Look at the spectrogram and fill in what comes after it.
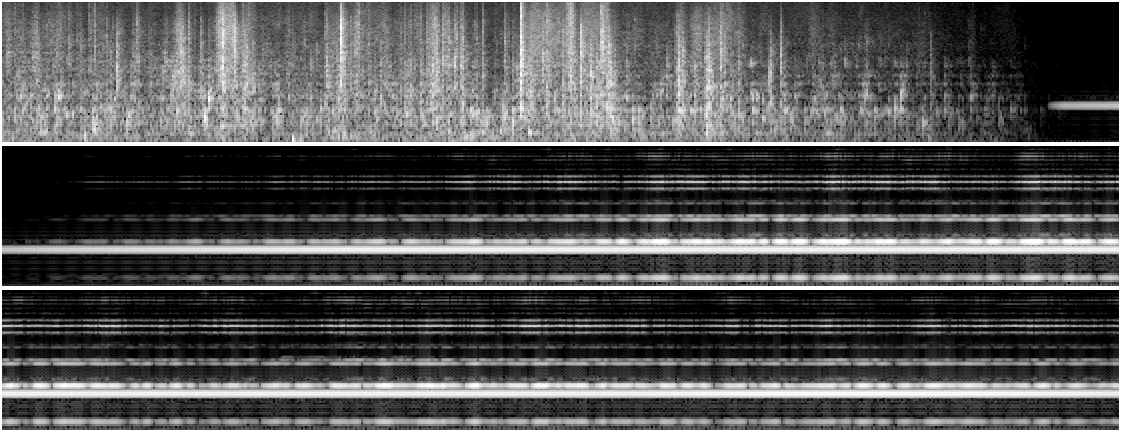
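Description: Rustling and scattered clicks, cut off abruptly about eight seconds in. After a moment of silence a steady, high, unwavering electronic tone sets in, with a lower hum beneath it, and holds to the end.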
